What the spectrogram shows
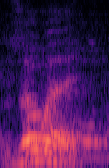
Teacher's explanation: the emphasis is on the last syllable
